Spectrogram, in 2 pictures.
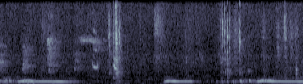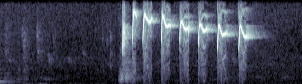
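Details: Orange-headed thrush, known locally as kemade bunga api, singing vigorously: soft low whistles first, then a fast burst of about seven loud, very high, sharply down-slurred whistled notes.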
